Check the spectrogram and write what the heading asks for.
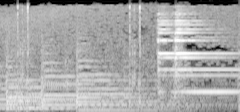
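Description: Background music playing a run of short pitched notes, then a bright bell chime near the end: the notification-bell sound effect of a subscribe-button animation.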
